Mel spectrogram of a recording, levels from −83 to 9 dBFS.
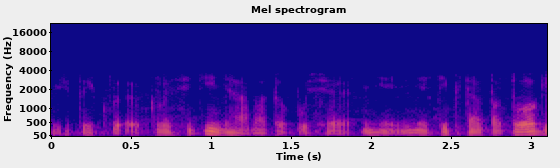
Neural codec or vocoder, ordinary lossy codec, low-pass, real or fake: codec, 16 kHz, 8 kbps, FreqCodec, smaller model; Opus, 64 kbps; 3.6 kHz; fake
